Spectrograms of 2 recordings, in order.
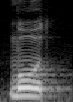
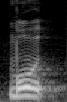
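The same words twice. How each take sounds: First: The final consonant is a silent tongue stop. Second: The same.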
